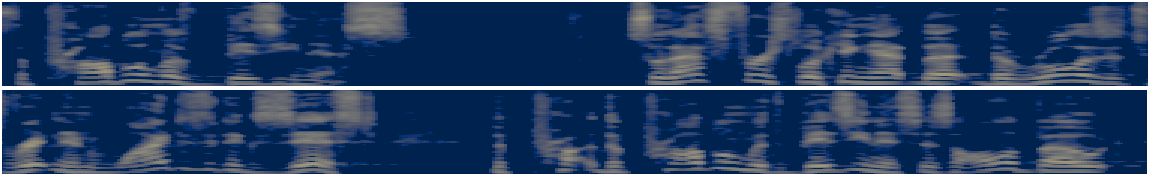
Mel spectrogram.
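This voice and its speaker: With a voice that sits high and sounds a little mellow, a man delivers a sermon as pastor. He keeps it conversational, pokes fun at himself, and throws in jokes and asides, all in a room with long hall reverb.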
